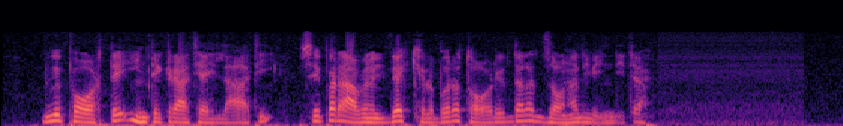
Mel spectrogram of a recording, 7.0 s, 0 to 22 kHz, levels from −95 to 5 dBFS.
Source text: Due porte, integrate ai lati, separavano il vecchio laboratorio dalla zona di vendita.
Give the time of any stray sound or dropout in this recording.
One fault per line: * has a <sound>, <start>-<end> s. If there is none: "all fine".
all fine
